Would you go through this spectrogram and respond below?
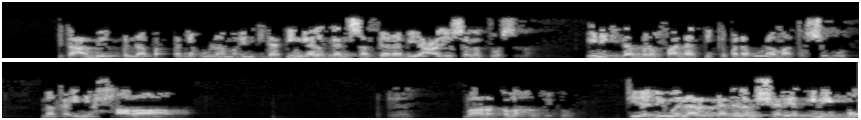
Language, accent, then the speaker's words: Indonesian; Aceh, Indonesia; Itu kalau di kampung saya di Aceh, tengku enggak boleh taklid.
